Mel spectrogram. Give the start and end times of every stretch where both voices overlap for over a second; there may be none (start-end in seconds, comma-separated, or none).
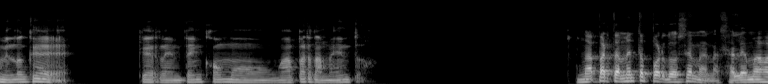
none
